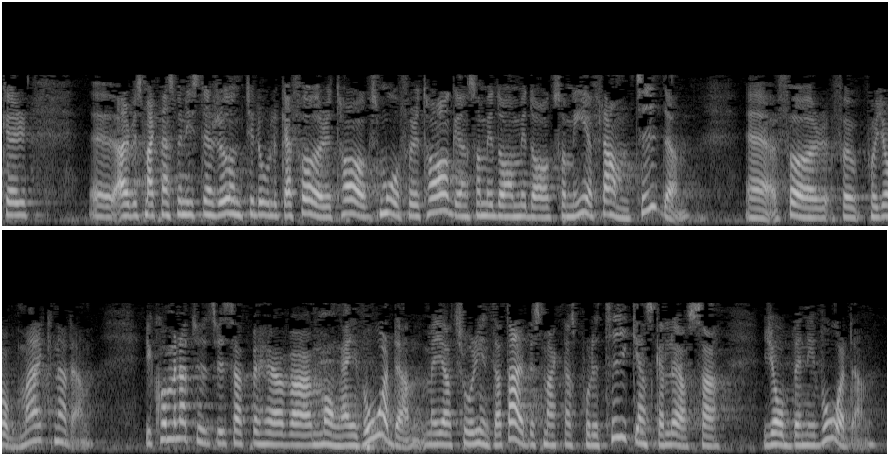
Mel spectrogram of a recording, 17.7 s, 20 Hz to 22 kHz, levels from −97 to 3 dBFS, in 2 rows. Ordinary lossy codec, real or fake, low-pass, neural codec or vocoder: MP3, 24 kbps; real; 7.2 kHz; none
